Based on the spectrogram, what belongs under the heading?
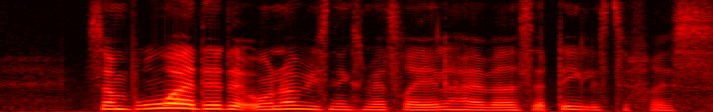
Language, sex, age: Danish, female, 30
